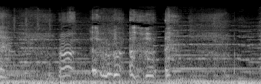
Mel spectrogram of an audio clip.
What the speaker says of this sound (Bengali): কাশিটা খুব জোর বেড়েছে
